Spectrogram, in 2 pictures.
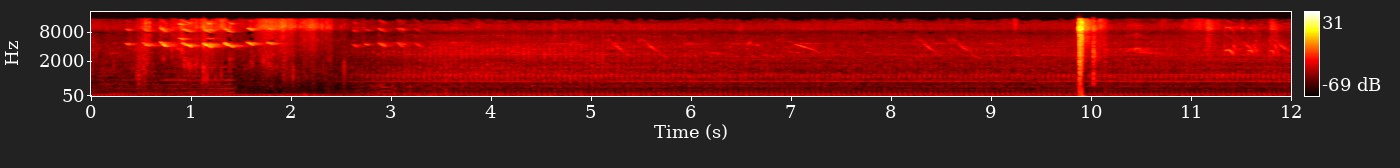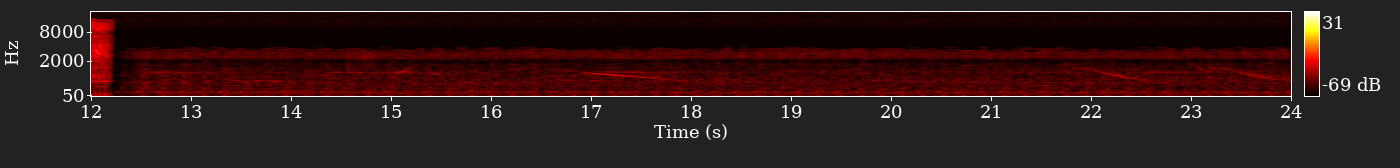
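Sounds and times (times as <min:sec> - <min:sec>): small birds chirping: 0:00.0 - 0:12.2, 0:21.6 - 0:24.0
sharp snap: 0:09.8 - 0:10.3
faint steady tone: 0:12.3 - 0:24.0.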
